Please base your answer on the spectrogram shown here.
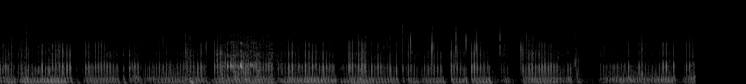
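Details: Pet kitten making odd noises again, a steady low rumbling purr throughout with rapid pulsing texture, broken by brief gaps and a few faint clicks.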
